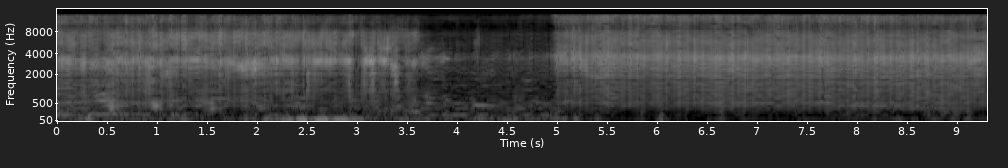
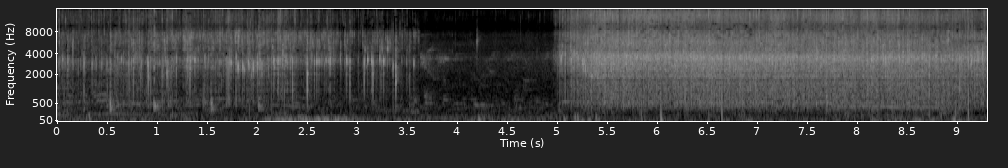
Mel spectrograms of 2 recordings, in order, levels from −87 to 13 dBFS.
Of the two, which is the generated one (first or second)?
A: first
